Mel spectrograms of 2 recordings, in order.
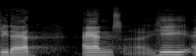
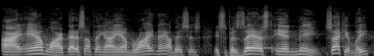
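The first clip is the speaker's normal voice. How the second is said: raised, louder preaching voice with growing fervour; preaching sermon; 4 semitones higher, 6 dB louder than usual. Acted. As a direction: preach it out to the congregation, building intensity. Preacher building to full force.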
